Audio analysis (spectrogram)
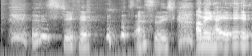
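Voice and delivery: cracking up at a silly name; laughing. Real, not acted.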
